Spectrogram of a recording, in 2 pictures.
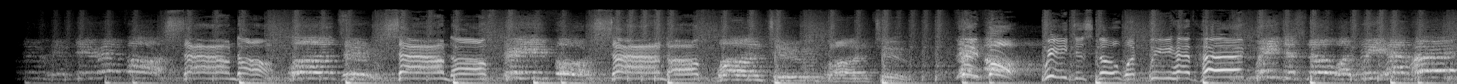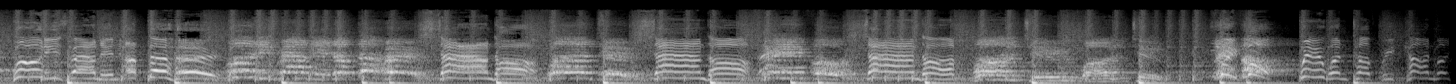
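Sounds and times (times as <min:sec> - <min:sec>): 
group singing along a cadence: 0:00.2 - 0:28.0.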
